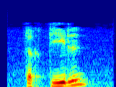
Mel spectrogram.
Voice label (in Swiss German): "dill", Alsace; vin; aneth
